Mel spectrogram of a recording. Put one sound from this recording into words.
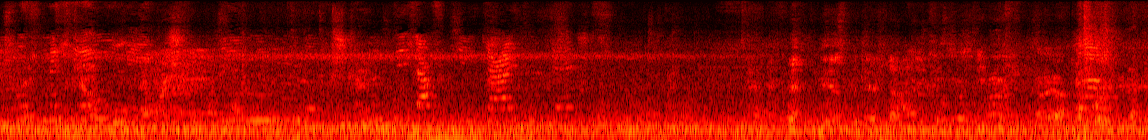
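Train brakes squeal faintly as the train slows into a station.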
